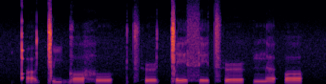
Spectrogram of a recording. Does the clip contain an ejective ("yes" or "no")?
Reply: yes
